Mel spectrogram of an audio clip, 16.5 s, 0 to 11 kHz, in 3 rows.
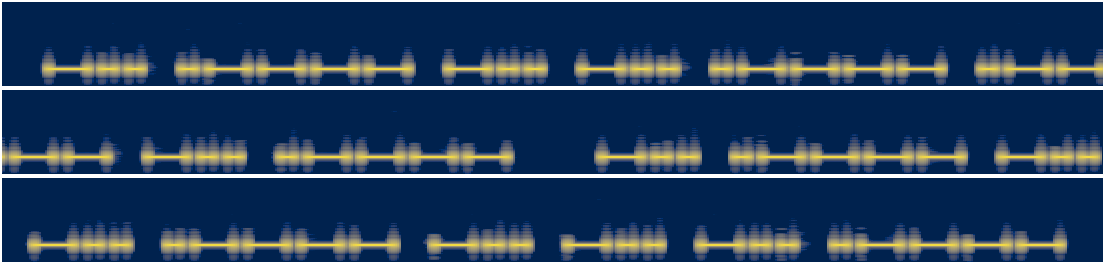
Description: Morse code, heard as a keyed tone, about 18 wpm, 550 Hz. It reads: D1DD11D1 D1DD1DDD1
